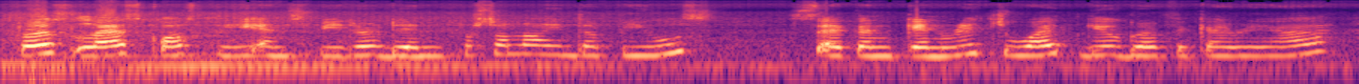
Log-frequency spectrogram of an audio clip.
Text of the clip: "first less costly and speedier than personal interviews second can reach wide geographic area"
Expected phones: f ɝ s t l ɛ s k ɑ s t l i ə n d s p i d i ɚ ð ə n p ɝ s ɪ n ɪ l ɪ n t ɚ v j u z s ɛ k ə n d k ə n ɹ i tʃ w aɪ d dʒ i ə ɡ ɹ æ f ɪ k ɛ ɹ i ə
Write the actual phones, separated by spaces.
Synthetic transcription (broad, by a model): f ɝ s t l ɛ s k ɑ s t i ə n s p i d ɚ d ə n p ɝ s ɪ n ɪ l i n t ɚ f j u s ɛ k ə n d k ə n ɹ i tʃ w aɪ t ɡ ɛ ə ɡ ɹ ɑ f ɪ k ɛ ɹ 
